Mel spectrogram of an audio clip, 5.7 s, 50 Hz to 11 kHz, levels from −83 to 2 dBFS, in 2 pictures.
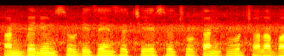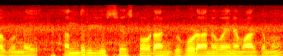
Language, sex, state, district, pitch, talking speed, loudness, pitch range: Telugu, male, Andhra Pradesh, Sri Satya Sai, 115 Hz, 150 wpm, -18 LUFS, 110-120 Hz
